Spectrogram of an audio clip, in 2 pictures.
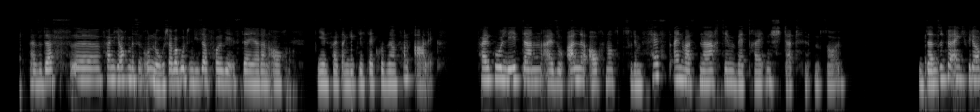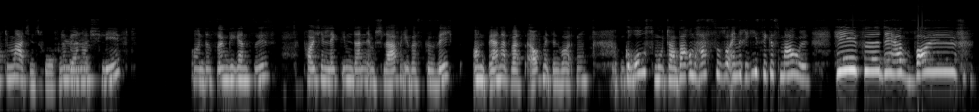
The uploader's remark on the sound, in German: Bessere Aufnahmequalität gibt es ab Folge #03.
